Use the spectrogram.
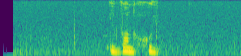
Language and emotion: Russian, neutral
